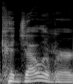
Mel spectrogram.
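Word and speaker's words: Kjellberg: about it pretty sure it's shellberg anyways yeah anyway it's just spelled with a k and a j yeah no it's it's yeah it's a foreign last name so it's difficult for us to pronounce Swedish right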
